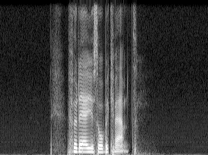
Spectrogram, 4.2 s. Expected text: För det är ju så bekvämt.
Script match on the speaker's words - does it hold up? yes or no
yes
